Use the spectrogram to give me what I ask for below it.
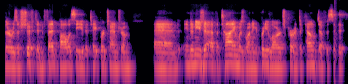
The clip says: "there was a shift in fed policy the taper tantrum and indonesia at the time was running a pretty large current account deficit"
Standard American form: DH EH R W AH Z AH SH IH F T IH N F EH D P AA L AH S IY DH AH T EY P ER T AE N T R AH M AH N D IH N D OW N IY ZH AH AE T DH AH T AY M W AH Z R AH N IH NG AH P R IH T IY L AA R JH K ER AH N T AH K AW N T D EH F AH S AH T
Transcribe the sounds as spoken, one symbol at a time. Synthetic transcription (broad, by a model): DH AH R W AH Z AH SH IH F T IH N F EH D P AA L AH S IY DH AH T EY P ER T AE N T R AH M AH N IH N D OW N IY ZH AH T DH AH T AY M W AH Z R AH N IH NG AH P R IH T IY L AA R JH K ER AH N T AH K AW N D EH F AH S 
